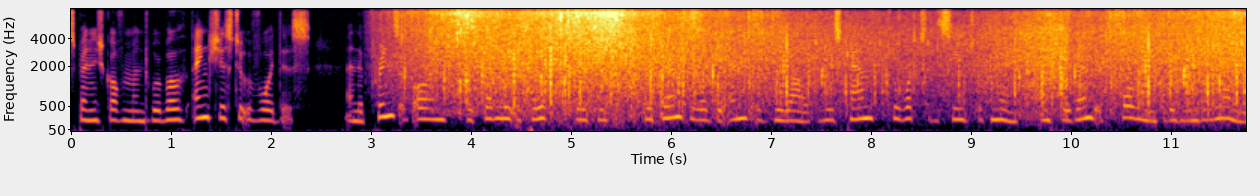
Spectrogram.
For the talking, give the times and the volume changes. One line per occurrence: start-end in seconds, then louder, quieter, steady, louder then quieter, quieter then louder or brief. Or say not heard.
0.0-11.7 steady.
